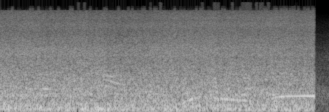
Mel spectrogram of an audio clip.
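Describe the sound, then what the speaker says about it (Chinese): Steady loud roar of rushing water from a waterfall near an icy Columbia Icefield trail, broadband and continuous, cutting off abruptly at the end. "我猜那邊山洞應該是可以看到瀑布"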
